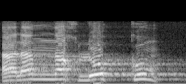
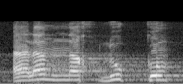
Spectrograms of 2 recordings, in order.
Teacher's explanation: فمن أهل الأداء من أبقى صفة استعلاء القاف · Shown in: first take · هكذا: ألم نخلقكم.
